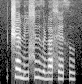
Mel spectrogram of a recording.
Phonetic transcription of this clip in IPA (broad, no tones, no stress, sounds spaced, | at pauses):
t͡ʃ æ ɳ i ɬ ɨ ð ə ɳ a x ɛ θ u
